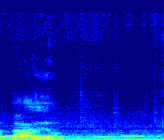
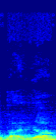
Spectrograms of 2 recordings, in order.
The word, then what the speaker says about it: Dayan: Essa família Dayan, ou Dayan, como alguns pronunciam, eles se dizem descendentes de Davi.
